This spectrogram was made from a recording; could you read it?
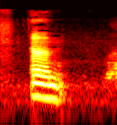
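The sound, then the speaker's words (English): A single loud dog bark with a slightly falling pitch rings out briefly, then quiet background follows with a faint sound at the end. “you guys hear Star barking”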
